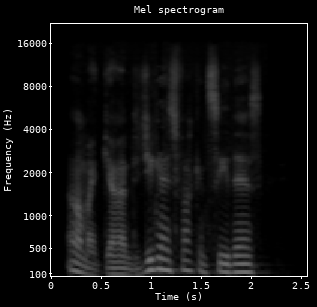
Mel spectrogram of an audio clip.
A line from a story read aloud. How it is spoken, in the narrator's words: say in a very serious tone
